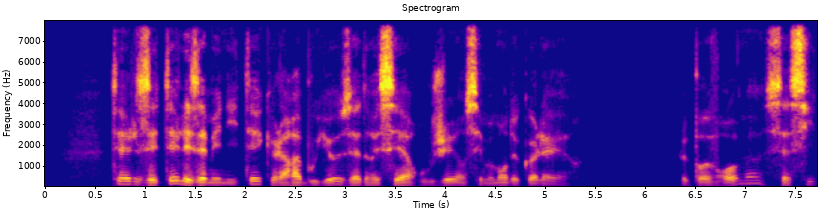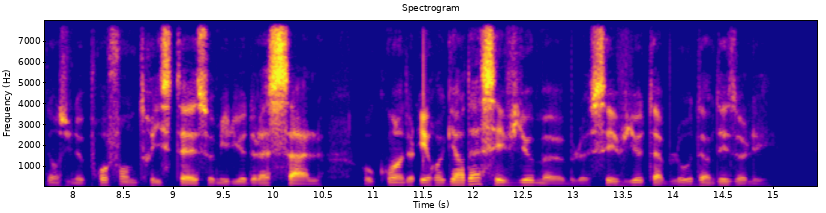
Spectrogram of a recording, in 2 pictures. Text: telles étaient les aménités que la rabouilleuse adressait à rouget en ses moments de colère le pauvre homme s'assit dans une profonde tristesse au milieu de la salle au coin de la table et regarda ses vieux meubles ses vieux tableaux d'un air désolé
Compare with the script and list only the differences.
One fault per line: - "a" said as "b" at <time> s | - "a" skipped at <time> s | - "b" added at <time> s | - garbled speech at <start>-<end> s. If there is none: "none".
- "la table" skipped at 11.4 s
- "air" skipped at 14.4 s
